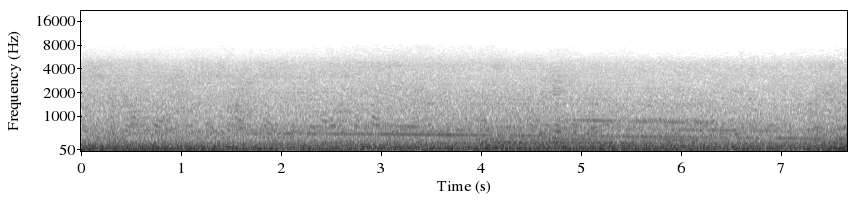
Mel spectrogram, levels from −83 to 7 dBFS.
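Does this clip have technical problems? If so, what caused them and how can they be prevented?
No, this clip has no technical problems, so there is nothing to trace back to a cause or prevent.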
